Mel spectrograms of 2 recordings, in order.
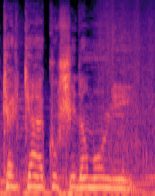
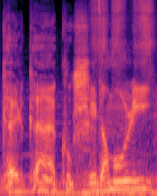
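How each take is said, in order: First: A medium voice, like Mama Bear. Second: A deep, growling voice, like Papa Bear.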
